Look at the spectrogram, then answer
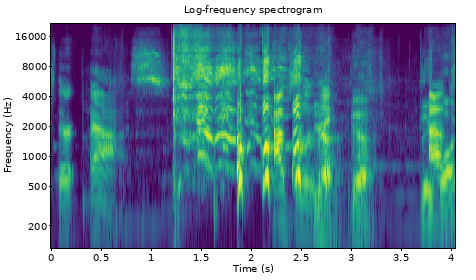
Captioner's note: laughs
